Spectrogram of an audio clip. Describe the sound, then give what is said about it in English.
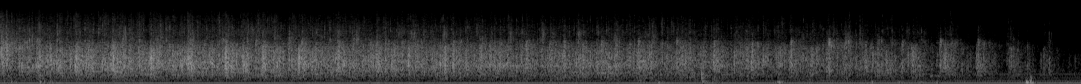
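Sustained applause from a large church audience for a group about to make a presentation, a dense, steady clatter of many hands clapping that holds loud for most of the stretch before gradually thinning out near the end. “But why don't you give them a warm applause as they make their presentation tonight.”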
